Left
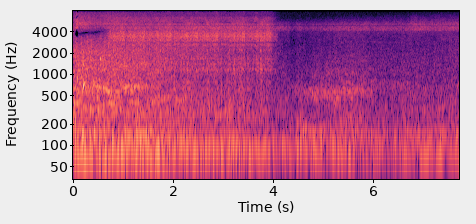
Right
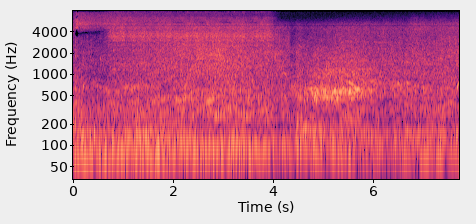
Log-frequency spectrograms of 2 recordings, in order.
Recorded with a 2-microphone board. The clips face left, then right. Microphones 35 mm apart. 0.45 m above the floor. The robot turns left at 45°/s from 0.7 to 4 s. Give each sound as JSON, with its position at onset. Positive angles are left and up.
{"t": 0.0, "sound": "a vehicle", "side_deg": 50}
